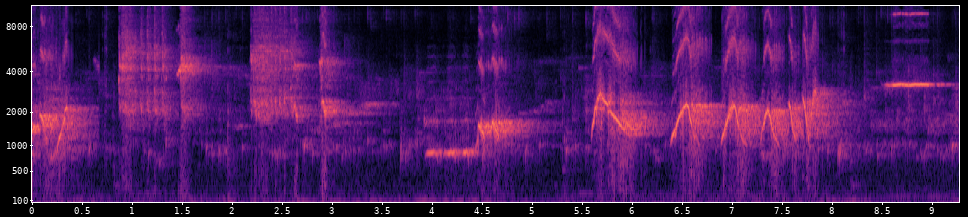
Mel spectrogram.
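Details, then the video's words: Agitated white-rumped shama giving spaced, loud phrases of squawky notes, then a run of quick upslurred whistles, and ending on a thin, steady high whistle. "SUARA MURAI BATU NG4MUKK"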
